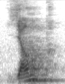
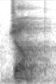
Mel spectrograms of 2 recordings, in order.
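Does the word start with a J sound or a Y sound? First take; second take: Y; J. First: The word begins with a Y sound. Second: The word begins with a J sound. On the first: The speaker calls it wrong. "It's not yump" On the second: The speaker calls it right. "it's jump"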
